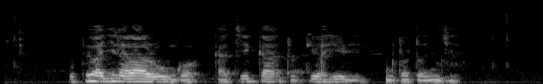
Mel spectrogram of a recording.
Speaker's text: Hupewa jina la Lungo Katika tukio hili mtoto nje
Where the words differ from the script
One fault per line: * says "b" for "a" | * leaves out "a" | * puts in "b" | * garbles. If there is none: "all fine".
all fine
